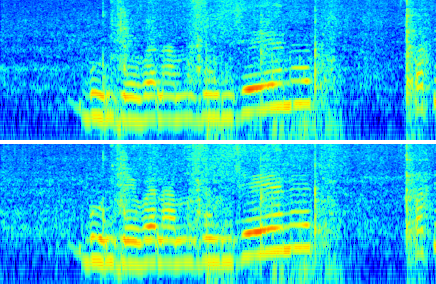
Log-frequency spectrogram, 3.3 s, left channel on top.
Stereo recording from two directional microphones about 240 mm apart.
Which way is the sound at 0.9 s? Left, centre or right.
Centre.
